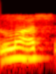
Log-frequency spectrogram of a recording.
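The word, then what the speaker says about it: Loess: And much of the state is covered by what everyone here is a German word, but we pronounce it Luss, and everyone's heard of the Luss Hills out in western Iowa, where it's very thick, 250 feet or more.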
